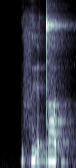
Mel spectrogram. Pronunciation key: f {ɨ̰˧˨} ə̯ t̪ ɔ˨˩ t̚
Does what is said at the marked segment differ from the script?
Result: no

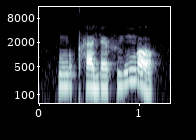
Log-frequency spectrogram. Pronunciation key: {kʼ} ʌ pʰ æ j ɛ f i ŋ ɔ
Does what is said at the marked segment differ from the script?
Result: yes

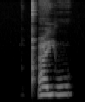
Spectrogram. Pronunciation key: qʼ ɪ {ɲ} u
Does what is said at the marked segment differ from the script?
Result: yes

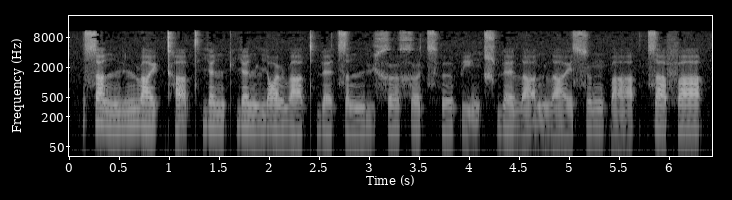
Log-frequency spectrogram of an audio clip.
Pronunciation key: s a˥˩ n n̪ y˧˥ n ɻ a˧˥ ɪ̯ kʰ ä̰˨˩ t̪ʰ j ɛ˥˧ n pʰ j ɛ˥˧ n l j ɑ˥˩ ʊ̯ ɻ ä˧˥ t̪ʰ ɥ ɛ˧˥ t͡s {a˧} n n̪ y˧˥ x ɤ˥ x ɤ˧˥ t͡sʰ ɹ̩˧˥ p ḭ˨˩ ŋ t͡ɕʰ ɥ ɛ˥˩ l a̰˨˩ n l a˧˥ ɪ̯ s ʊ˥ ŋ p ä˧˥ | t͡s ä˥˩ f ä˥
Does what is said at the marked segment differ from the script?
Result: no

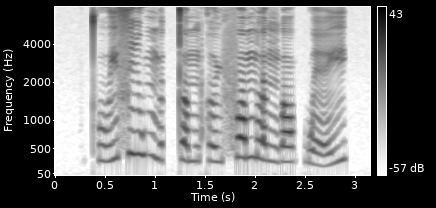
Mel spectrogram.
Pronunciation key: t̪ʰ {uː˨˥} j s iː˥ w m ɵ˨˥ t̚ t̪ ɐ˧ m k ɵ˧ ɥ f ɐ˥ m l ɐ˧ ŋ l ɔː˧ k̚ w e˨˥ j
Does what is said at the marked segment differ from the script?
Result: no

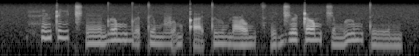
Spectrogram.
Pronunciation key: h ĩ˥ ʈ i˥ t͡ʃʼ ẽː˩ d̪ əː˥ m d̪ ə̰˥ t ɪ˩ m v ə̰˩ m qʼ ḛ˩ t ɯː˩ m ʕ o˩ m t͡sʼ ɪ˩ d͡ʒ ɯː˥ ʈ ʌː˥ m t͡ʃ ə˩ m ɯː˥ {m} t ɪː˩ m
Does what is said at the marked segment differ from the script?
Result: no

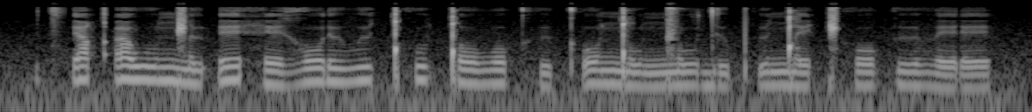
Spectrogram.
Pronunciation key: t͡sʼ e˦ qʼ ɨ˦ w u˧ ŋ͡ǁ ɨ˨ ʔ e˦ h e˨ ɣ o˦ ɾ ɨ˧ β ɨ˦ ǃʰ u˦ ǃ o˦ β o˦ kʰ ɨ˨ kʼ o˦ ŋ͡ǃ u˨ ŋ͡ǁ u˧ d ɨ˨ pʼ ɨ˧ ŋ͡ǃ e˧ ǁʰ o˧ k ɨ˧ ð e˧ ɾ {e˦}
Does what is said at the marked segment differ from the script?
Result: no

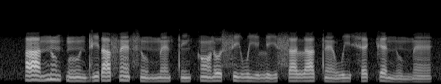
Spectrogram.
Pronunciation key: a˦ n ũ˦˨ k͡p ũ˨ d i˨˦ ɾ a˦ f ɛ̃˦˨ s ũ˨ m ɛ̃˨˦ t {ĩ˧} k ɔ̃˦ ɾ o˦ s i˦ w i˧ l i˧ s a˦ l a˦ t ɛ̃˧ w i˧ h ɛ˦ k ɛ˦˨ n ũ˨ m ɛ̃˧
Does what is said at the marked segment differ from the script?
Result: no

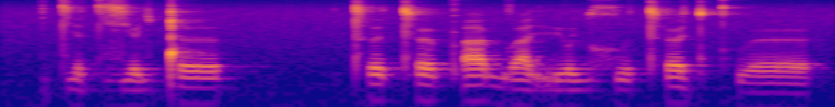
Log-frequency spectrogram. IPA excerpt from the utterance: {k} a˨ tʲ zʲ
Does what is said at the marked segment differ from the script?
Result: yes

